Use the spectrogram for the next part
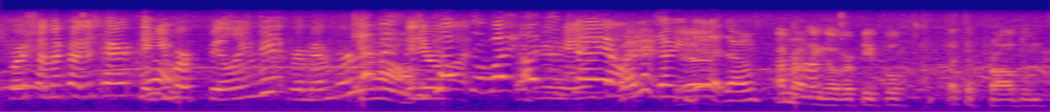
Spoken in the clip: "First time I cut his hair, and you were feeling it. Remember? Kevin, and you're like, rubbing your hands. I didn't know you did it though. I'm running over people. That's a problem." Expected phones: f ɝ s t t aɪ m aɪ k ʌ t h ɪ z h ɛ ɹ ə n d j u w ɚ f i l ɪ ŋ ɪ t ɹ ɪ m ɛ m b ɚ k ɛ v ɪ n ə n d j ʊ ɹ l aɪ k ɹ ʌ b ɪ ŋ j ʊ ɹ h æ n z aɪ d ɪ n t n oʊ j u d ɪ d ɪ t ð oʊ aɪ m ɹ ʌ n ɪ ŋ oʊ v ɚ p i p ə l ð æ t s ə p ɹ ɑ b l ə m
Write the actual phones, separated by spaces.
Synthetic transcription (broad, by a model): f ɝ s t t aɪ m aɪ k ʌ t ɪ s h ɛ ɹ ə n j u w ɚ f i l ɪ ŋ ɪ t ɹ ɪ m ɛ m b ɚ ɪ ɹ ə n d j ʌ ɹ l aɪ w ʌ ɪ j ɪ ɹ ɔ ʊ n n oʊ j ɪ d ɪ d ɪ t ð oʊ aɪ m ɹ ʌ n ɪ ŋ oʊ v ɚ p i p l ð æ t s ə p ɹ ɑ b l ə m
